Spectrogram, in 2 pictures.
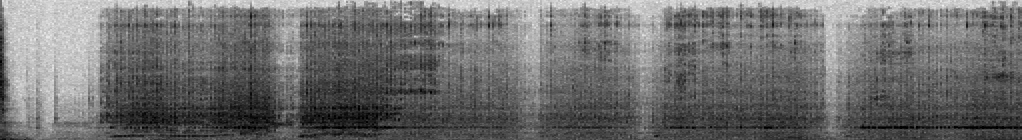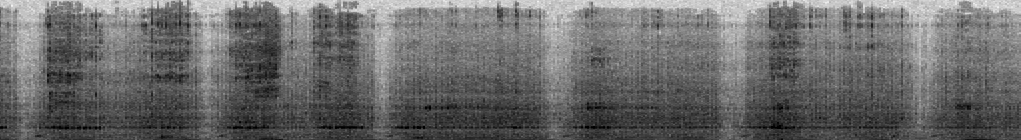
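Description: A quilting machine hums and whirs in short bursts as it stitches.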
